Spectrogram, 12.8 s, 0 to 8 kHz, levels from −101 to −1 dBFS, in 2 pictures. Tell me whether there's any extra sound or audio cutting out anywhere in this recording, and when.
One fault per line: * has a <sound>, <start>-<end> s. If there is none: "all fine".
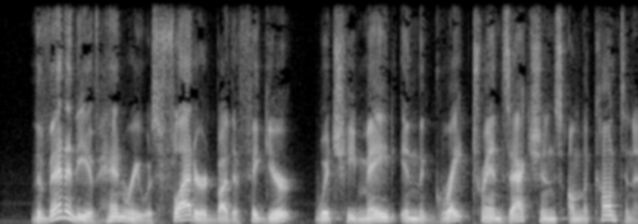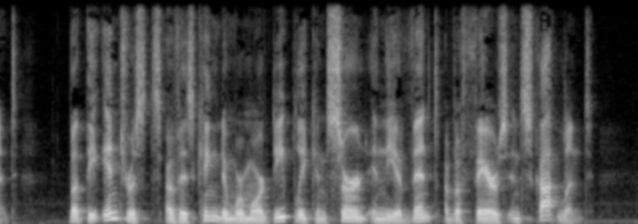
all fine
